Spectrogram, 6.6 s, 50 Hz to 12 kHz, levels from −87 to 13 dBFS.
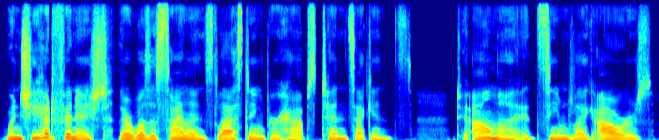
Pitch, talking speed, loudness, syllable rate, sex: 225 Hz, 165 wpm, -18 LUFS, 4.7 syllables/s, female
